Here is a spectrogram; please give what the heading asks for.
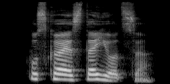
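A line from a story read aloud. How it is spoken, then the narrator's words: Snort. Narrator (Russian): хмыкнул Гриня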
